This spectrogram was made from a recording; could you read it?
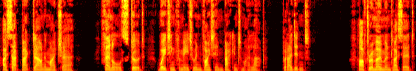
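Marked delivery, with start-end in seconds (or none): none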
